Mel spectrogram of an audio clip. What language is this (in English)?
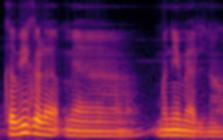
Kannada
